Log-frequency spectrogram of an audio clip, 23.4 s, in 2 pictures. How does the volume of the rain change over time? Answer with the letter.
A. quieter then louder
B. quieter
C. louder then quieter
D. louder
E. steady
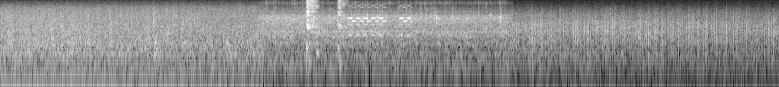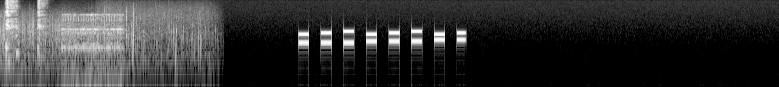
B.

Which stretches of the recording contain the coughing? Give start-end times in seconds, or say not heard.
4.5-5.2, 11.8-12.4.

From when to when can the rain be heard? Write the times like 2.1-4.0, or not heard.
0.0-15.1.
